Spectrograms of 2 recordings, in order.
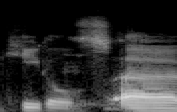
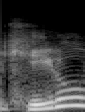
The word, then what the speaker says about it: Keitel: Harvey Keitel was his name. He's a Harvey Keitel. Keitel. Keitel. Okay, yeah. I thought I heard it, but yeah, okay.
